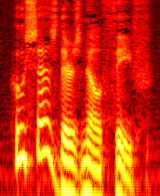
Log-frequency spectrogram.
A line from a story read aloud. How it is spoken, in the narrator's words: said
